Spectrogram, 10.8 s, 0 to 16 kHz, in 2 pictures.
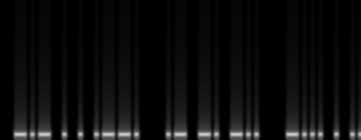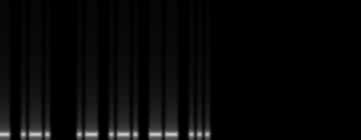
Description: Morse code, heard as a keyed tone, about 21 wpm, 700 Hz. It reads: KEEP AND BEAR ARMS
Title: Sets of 9 Words - 20wpm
